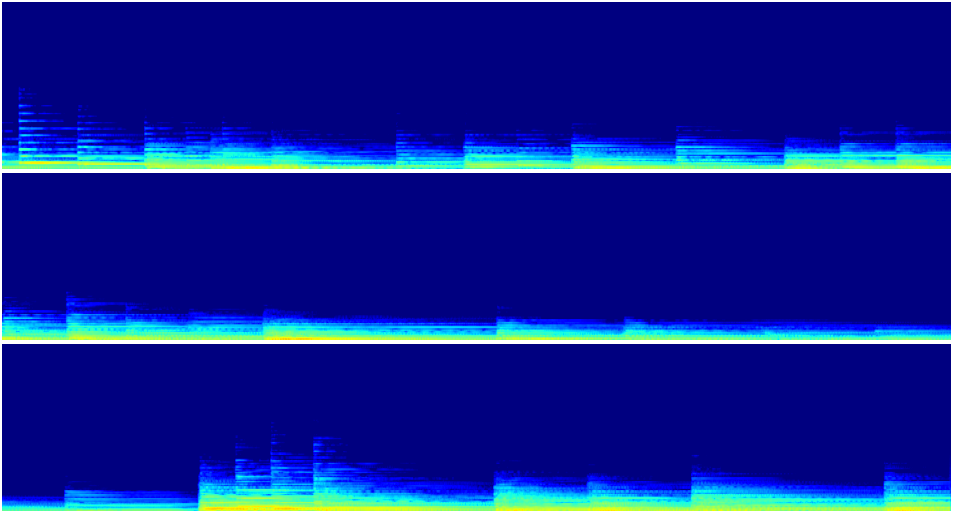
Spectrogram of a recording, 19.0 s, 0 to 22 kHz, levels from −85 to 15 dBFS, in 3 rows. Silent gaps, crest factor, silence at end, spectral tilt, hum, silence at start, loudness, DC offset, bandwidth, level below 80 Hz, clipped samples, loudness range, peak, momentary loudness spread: none; 18 dB; 0 s; -9 dB/octave; none; 0 s; -26 LUFS; under 0.1%; 6 kHz; -58 dBFS; under 0.1%; 11 LU; -6 dBFS; 18 LU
